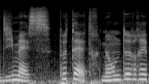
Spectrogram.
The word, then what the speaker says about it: Metz: Vous avouerez quand même que si l'on veut être honnête, on doit prononcer le T et dire Metz.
